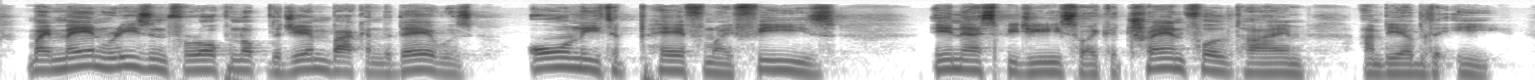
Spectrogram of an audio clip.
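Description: A man with an Irish Midlands accent talks at a very fast pace in a dark, mellow tone and medium pitch, on a very clean recording with a silent background. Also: ordinary pitch variation. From Ireland (Tipperary), partly raised in London. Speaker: jiu-jitsu athlete and gym owner. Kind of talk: casual interview. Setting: in person at his gym.

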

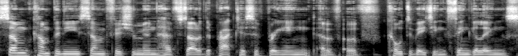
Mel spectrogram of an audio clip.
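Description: A man with a plain, everyday voice, fairly even intonation and a fairly quick pace. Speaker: podcast host. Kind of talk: casual chat. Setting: remote call from UK, local lockdown.

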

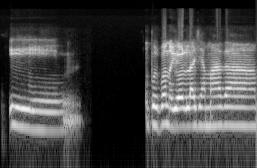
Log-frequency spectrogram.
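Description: A woman is talking. Her voice has a medium pitch. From Peru. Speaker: nun. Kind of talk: radio talk show interview.

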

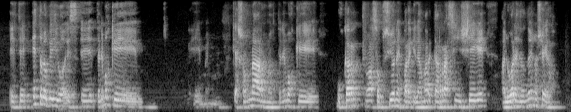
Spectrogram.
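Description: Amid audible room echo, a man with a fairly high pitch speaks at a fairly slow pace with fairly even intonation. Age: 40s. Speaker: football club presidential candidate. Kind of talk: interview.

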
